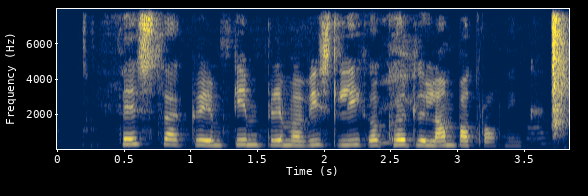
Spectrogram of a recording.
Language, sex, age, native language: Icelandic, female, 15, Icelandic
